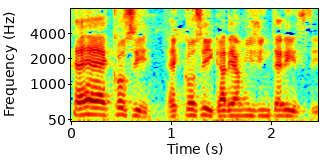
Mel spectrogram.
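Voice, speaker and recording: This man's voice is loud and high-pitched. His intonation stays fairly even. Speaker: football commentator and Juventus fan vlogger. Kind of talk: angry rant. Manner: loud, sarcastic and mocking, ranting with emphatic repetition. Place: kitchen. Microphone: phone near.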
